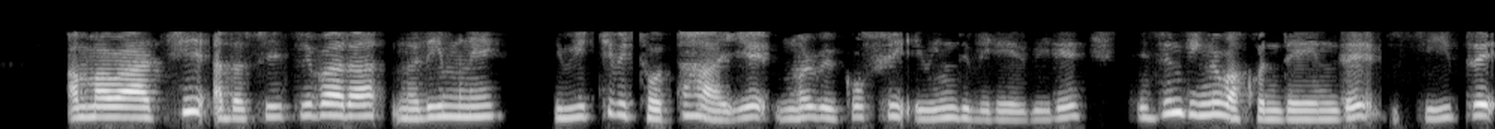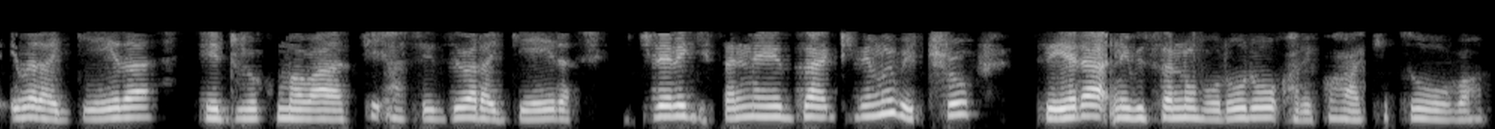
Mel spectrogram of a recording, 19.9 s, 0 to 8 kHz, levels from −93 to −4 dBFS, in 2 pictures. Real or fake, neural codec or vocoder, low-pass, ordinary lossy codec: fake; codec, 16 kHz, 2 kbps, X-Codec, HuBERT features, trained on LibriSpeech; 7.2 kHz; AAC, 16 kbps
